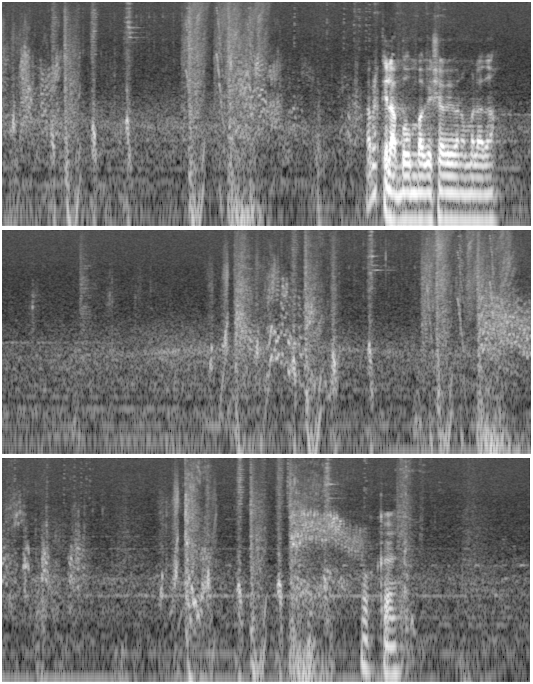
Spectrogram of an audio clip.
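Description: Sharp game sound effects of blows and blasts ring out during a fight.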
